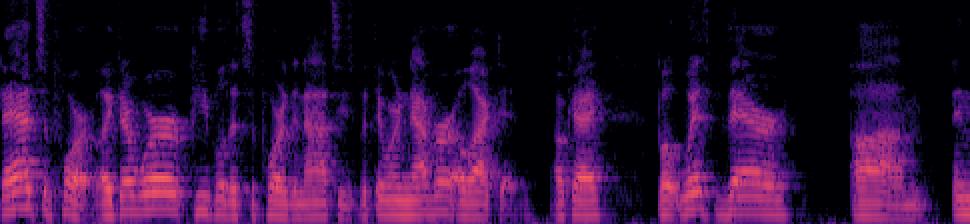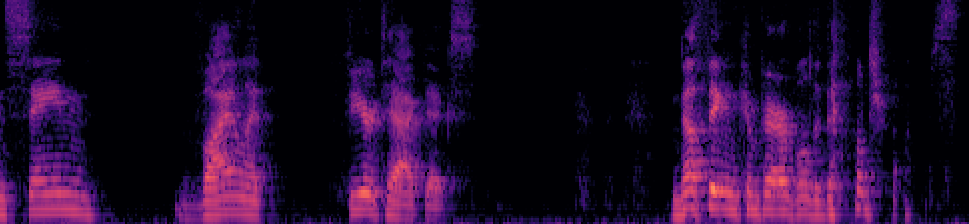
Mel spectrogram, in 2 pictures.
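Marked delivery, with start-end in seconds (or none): 12.3-14.5 speaking through suppressed laughter. Explaining a historical comparison, laughing while talking. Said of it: "sorry for laughing".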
